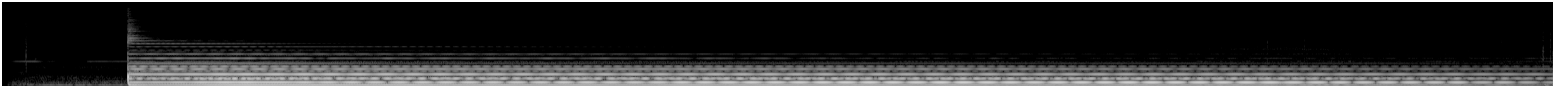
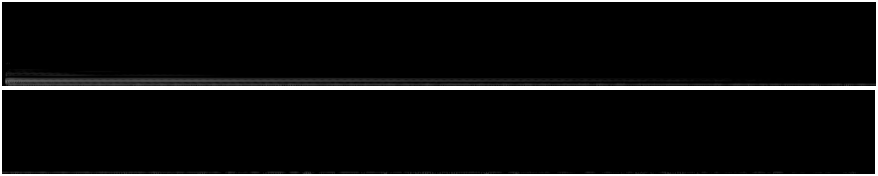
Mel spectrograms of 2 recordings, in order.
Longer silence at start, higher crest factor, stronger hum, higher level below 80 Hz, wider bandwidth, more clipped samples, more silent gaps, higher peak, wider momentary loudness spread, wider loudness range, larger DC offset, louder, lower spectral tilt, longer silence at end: first, 1.25 s vs 0 s; second, 14 dB vs 20 dB; neither; first, -26 dBFS vs -72 dBFS; first, 3.9 kHz vs 1.6 kHz; neither; neither; first, -2 dBFS vs -38 dBFS; second, 6 LU vs 17 LU; second, 2 LU vs 15 LU; neither; first, -18 LUFS vs -57 LUFS; about the same, -11 dB/octave vs -10 dB/octave; about the same, 0 s vs 0 s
